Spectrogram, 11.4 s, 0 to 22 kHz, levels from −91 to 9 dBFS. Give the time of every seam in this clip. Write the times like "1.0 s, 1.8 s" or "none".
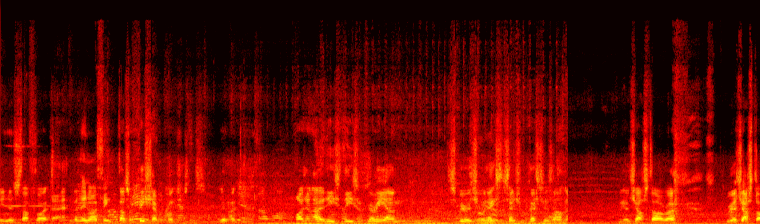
1.0 s, 3.7 s, 8.5 s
